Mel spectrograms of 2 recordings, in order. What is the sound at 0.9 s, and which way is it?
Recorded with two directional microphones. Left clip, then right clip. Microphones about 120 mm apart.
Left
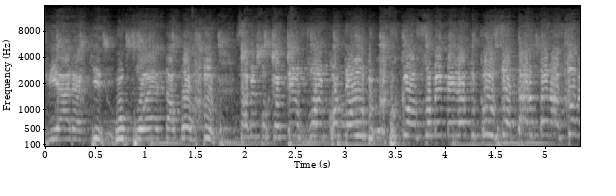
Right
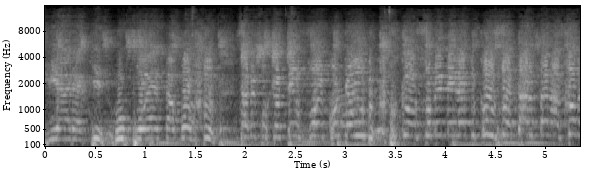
Speech, 20° right (ahead or behind).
